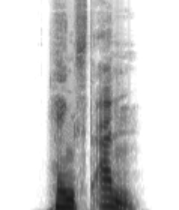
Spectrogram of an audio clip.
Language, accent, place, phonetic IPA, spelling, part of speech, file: German, Germany, Berlin, [ˌhɛŋst ˈan], hängst an, verb, De-hängst an.ogg
- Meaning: second-person singular present of anhängen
